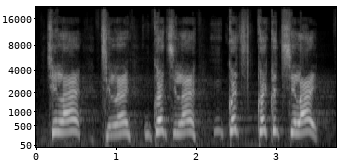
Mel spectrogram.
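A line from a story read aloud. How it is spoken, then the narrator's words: Repeated calls from nowhere. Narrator (Chinese): 虚空中传来一声声呼喊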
